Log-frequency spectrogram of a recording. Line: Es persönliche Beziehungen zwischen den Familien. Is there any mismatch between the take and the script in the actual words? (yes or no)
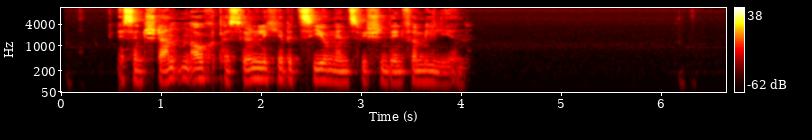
yes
